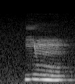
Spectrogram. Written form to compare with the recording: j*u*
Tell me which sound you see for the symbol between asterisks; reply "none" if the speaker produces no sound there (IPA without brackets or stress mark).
ũ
